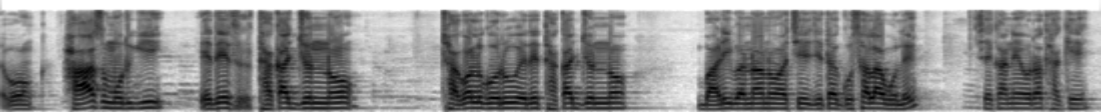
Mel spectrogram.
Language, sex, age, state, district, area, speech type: Bengali, male, 18-30, West Bengal, Uttar Dinajpur, urban, spontaneous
